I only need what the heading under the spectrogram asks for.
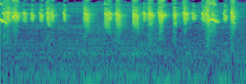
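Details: Flowerpecker (kemade, genus Dicaeum) fighting song used to train and lure small songbirds: rapid, very high, thin ticking notes in quick bursts, with a brief sliding whistle near the end.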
